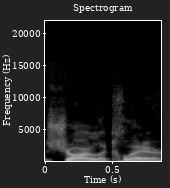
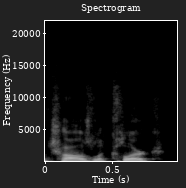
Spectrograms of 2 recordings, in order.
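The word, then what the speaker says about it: Charles Leclerc: Some of the teams uh are British and don't refer to the uh French pronunciation oflair and they call him Charles L Clerk instead of Charlotte. And so I have to stop myself all the time from calling him Charles Clerk.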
